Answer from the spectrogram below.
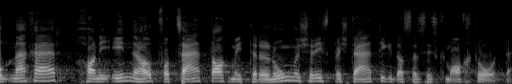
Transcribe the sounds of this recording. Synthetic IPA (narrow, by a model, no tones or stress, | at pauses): ʊnnæχæːɾ | χɑniʔɪnːəɾhɑlpfɔt͡sæːt̪ɑːɡ̥mɪt̚d̥ɛɾənʊŋəɾʃɾɪft̚b̥ɛʃtæːtɪɡəd̥ɑsɑsɪʃkmɑχt̪ʋɔːɾd̥ə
